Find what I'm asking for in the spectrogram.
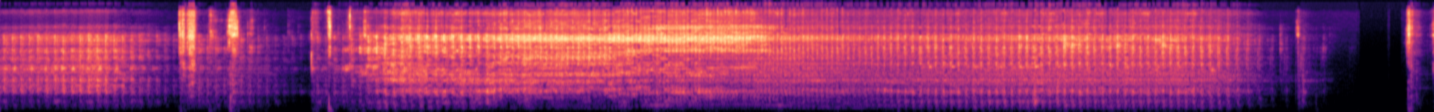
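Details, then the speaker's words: KitchenAid stand mixer that bogs and stops under load, before repair; harsh high-pitched grinding whir with rattle that labours then cuts out, later found to be a stripped worm drive pinion gear, replaced; stripped worm drive gear. "so yeah it's got quite the thick in there doesn't it"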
